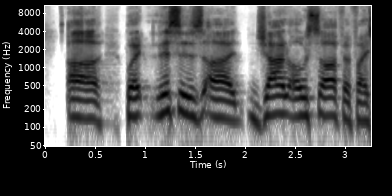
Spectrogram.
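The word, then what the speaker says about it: Jon Ossoff: on him somewhere uh but this is uh John osof if I say his name right um that's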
